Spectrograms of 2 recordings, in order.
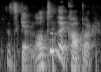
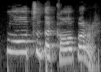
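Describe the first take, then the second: First: Said in the usual way. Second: Much higher, sing-song Welsh-ish lilt on "Lots of the copper"; hammed-up half-Welsh voice; vague Welsh accent. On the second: Shown as a demonstration. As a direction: put on a rough Welsh accent. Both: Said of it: "Not quite sure what accent that is".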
